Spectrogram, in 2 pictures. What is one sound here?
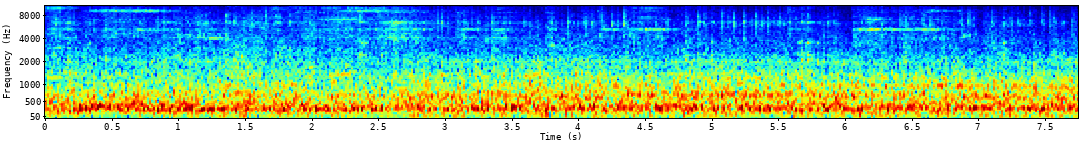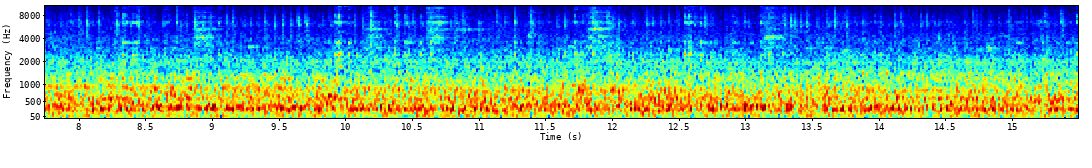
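Wheels clack and squeal on the track.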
